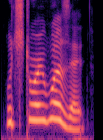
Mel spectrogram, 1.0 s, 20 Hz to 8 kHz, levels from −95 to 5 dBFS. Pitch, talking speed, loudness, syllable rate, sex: 280 Hz, 230 wpm, -16 LUFS, 5.9 syllables/s, female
